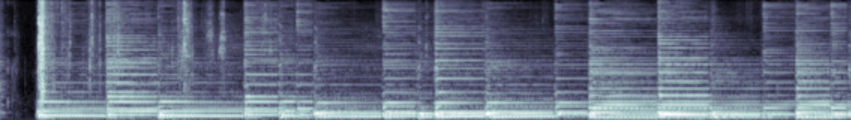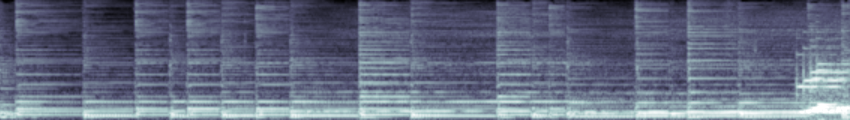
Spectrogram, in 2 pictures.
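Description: Background music led by plucked acoustic guitar, with a steady, even rhythm of picked notes.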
